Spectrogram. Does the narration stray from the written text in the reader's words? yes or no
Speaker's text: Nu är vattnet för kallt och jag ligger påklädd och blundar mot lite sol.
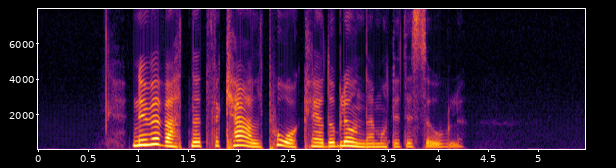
yes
